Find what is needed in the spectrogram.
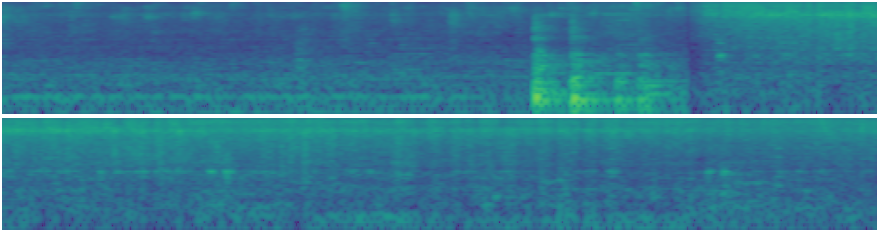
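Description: Food frying in hot oil in a kadai, a steady sizzle that turns abruptly loud about three and a half seconds in while a wooden spatula stirs. Before that the frying is quieter, with a brief clatter a little before the loud sizzle begins.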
